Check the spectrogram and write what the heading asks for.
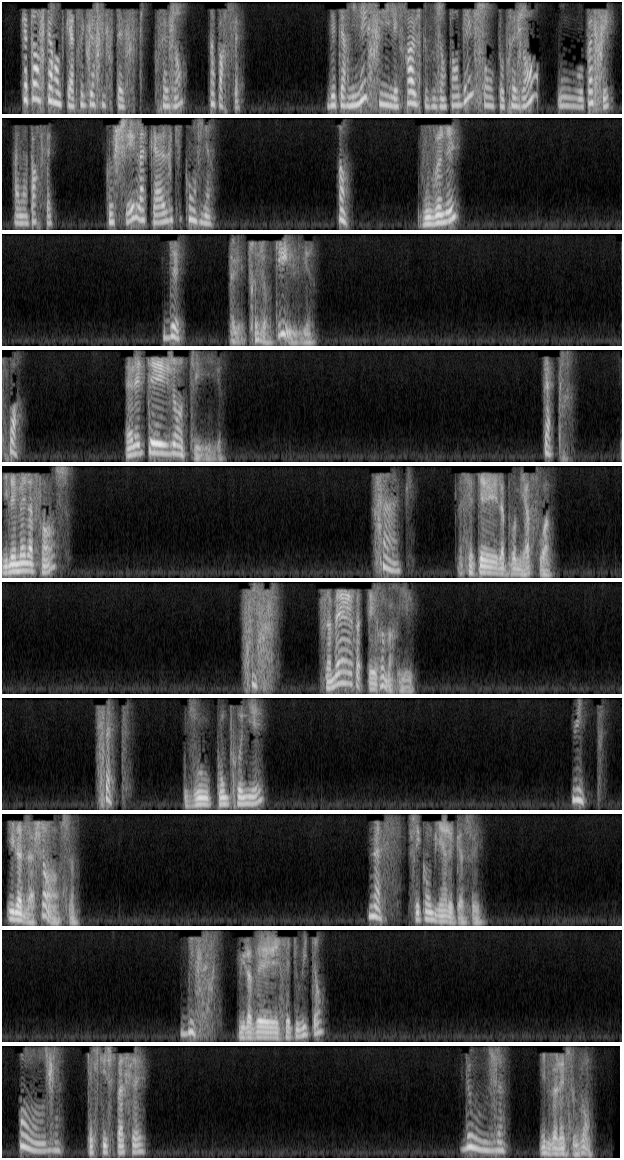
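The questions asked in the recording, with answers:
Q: Vous venez?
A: présent

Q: Elle est très gentille, il vient.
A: présent

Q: Elle était gentille.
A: imparfait

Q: Il aimait la France.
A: imparfait

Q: C'était la première fois.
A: imparfait

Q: Sa mère est remariée.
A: présent

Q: Vous compreniez?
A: imparfait

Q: Il a de la chance.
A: présent

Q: C'est combien le café?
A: présent

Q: Il avait 7 ou 8 ans?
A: imparfait

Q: Qu'est-ce qui se passait?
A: imparfait

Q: Il venait souvent.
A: imparfait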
